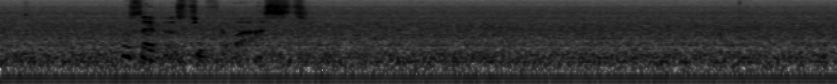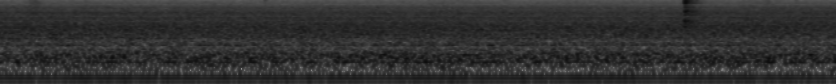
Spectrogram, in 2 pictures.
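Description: Small scissors snip at an eggshell with quiet clicks.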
